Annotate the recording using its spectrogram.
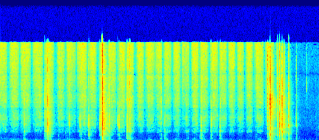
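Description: An inflated rubber balloon rubbed quickly back and forth against a sweater, a run of short scratchy strokes about three or four a second, a few louder ones among them. The rubbing is charging the balloon with static electricity.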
